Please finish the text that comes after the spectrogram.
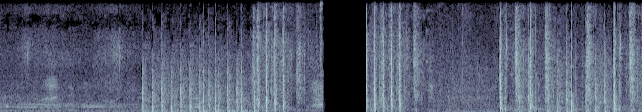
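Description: Rapid bursts of automatic gunfire during a military exercise at Schofield Barracks, Hawaii, loud and close, with several sustained strings of shots broken by short pauses and shouted voices.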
